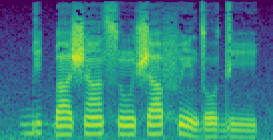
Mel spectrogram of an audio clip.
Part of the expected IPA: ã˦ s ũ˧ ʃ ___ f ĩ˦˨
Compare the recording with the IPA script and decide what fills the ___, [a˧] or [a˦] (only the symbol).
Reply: a˦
